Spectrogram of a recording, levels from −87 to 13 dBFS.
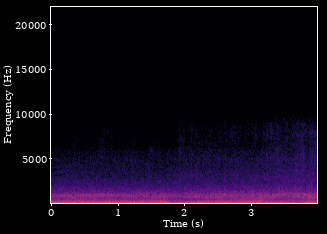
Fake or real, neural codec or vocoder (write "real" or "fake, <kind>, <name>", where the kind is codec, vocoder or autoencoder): fake, autoencoder, DAC-VAE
